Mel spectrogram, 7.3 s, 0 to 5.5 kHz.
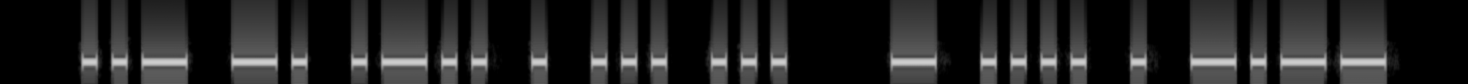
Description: Morse code, heard as a keyed tone, about 16 wpm, 700 Hz. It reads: UNLESS THEY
